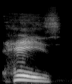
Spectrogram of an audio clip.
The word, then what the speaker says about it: Haas: Also, it's pronounced Haze. Oh, okay. It's fine. Haze, like plural hay.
